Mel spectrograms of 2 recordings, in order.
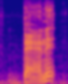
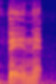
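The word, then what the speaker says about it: Banette: Swablu, Mega Swablu, and Bannet. Is that how you pronounce his name? Bannet? Bayonet. Its name is Bayonet.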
